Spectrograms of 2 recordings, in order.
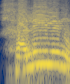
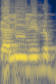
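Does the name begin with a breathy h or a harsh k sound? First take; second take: breathy h; harsh k. First: The name begins with a breathy h sound. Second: The name begins with a harsh k sound. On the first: It means a close, dear friend. The speaker calls it right. "ஹலீலுன்னு வரணும்" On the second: It means a foolish person. The speaker calls it wrong. "புத்தி இல்லாதவன், அறிவு குறைஞ்சவன் அர்த்தம்"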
